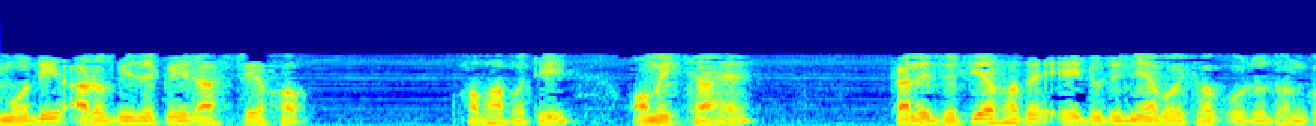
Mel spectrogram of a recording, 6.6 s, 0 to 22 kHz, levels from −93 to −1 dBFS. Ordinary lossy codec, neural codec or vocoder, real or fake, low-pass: MP3, 16 kbps; none; real; 3.6 kHz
